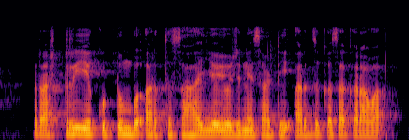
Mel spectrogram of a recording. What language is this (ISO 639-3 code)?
mar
